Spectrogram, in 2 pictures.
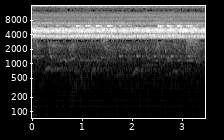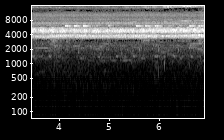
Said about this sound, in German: Der Klang des Dschungels begleitet dich in den Schlaf.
